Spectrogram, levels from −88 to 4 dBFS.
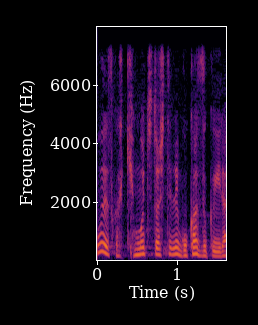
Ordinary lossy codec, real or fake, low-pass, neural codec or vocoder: none; real; 7.2 kHz; none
